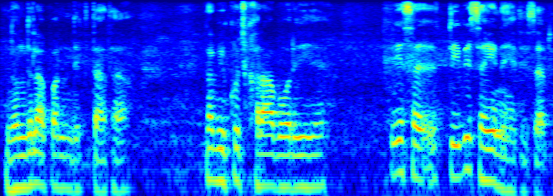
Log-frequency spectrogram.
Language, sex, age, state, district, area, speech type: Urdu, male, 30-45, Uttar Pradesh, Gautam Buddha Nagar, rural, spontaneous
